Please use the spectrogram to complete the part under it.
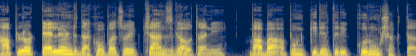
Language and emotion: Goan Konkani, neutral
